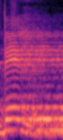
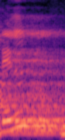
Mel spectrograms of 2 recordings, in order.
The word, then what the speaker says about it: they'll: Or they plus will, del, not dil but del. It is rather pronounced del.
